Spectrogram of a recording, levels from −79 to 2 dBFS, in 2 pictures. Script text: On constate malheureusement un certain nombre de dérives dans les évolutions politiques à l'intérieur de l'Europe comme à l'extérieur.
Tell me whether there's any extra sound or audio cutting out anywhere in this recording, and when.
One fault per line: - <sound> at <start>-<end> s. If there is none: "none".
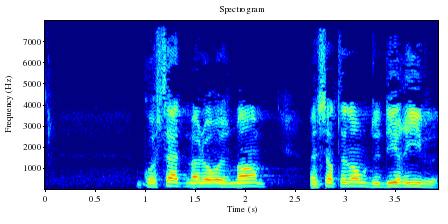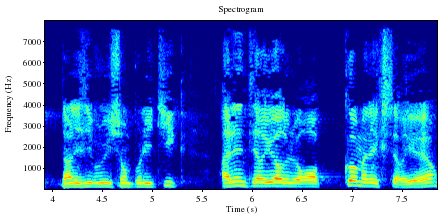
none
